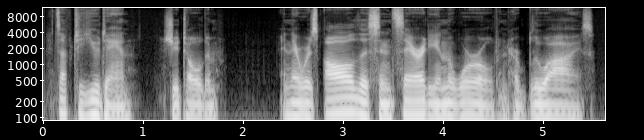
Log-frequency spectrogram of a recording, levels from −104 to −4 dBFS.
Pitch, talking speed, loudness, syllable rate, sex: 90 Hz, 225 wpm, -19 LUFS, 5.5 syllables/s, male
